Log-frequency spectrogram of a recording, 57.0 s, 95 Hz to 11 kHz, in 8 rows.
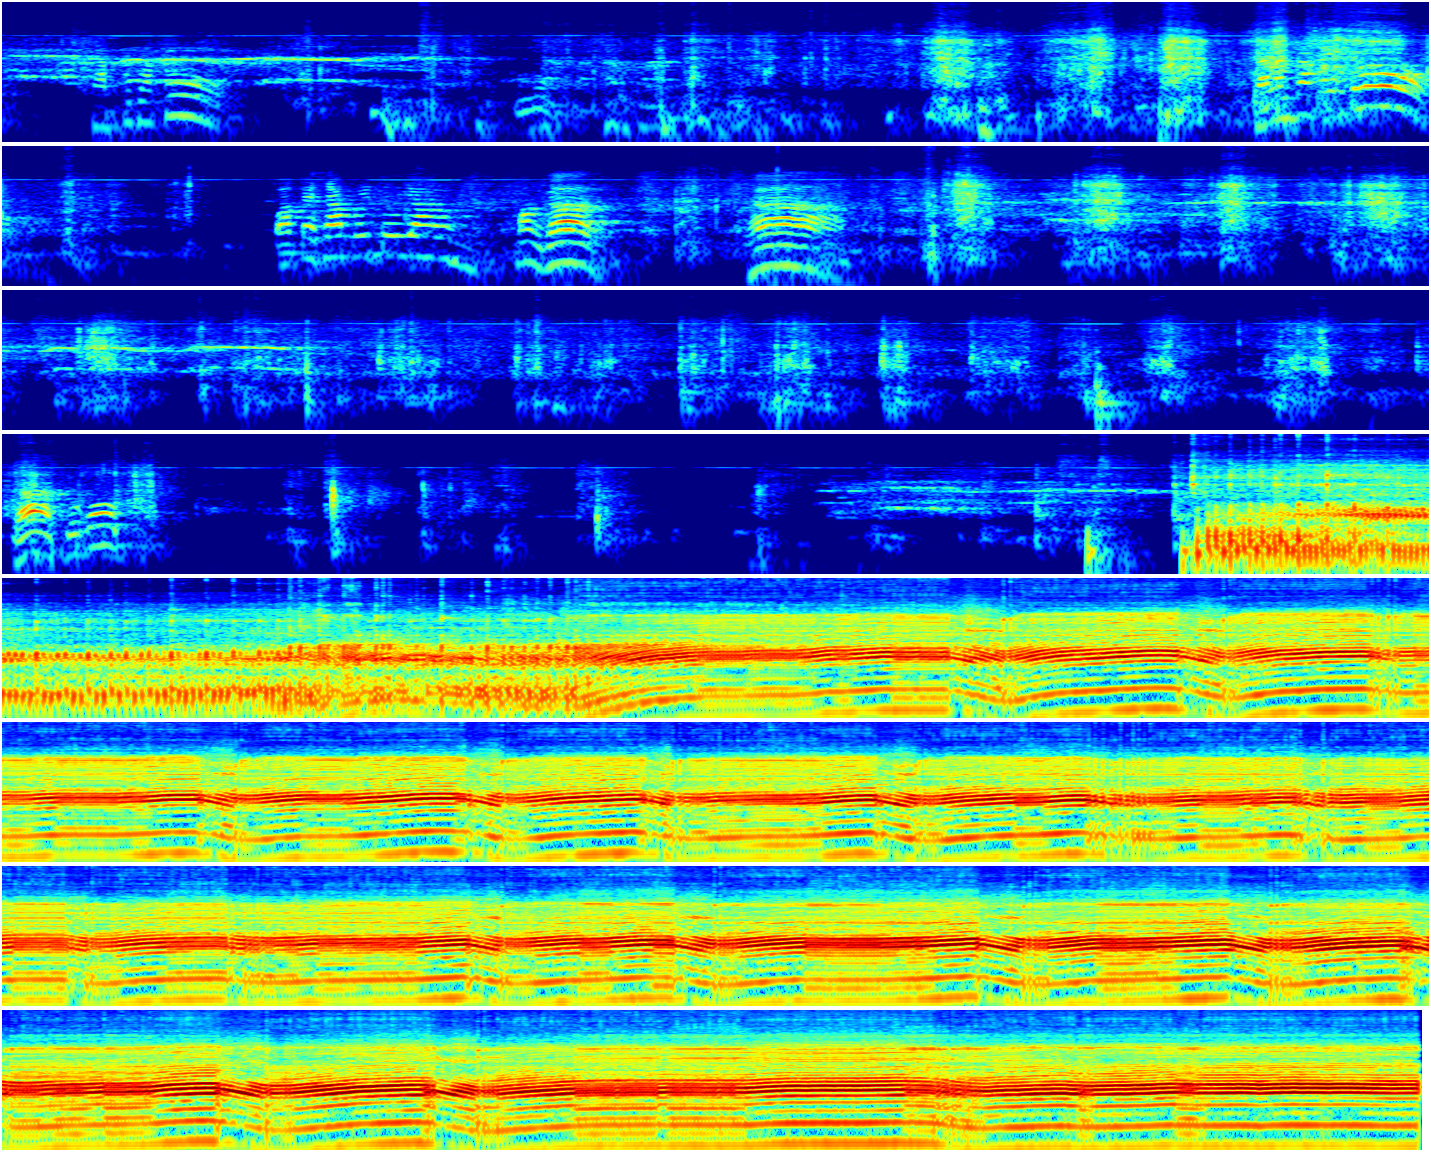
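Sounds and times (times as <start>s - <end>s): engine-powered saw cutting wood: 27.3s - 57.0s.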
